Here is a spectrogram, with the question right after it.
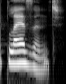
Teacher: A ênfase, a sílaba tônica tá no comecinho da palavra.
